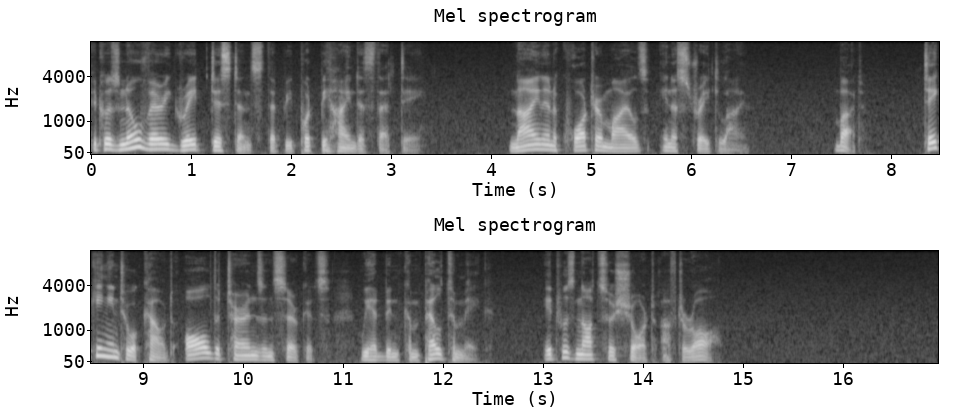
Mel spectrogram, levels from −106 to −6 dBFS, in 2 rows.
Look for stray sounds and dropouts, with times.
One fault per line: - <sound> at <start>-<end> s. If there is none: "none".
none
